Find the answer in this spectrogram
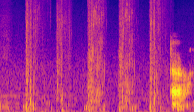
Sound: squelching footsteps

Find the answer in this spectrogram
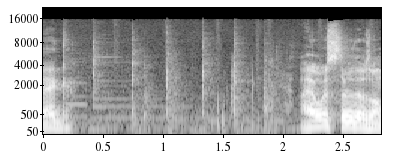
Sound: spoon tapping

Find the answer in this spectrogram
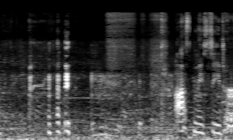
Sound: laughs

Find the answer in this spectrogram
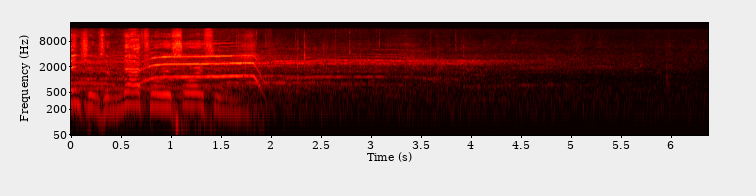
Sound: audience cheering and applauding

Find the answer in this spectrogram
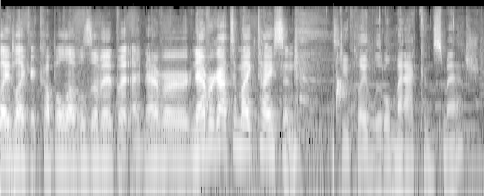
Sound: laughs

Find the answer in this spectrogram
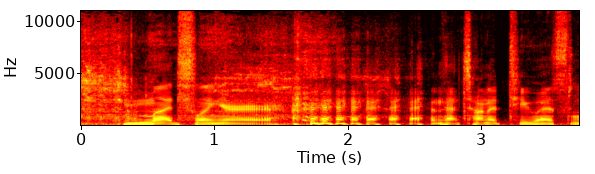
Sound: narrator chuckling

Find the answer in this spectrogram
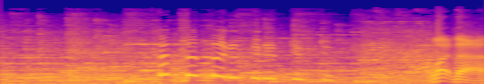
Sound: mimics beeping music; upbeat background music

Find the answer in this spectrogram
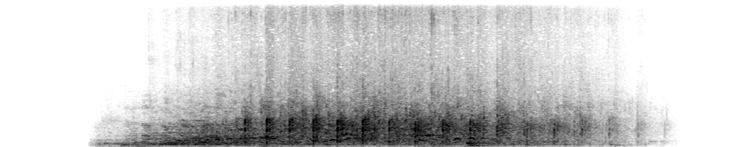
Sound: sound of applause and laugh

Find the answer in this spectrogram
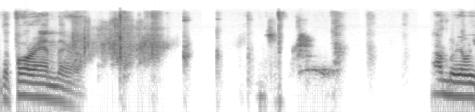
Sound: attendees applauding

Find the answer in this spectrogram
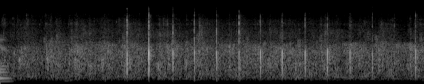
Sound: audience applauds

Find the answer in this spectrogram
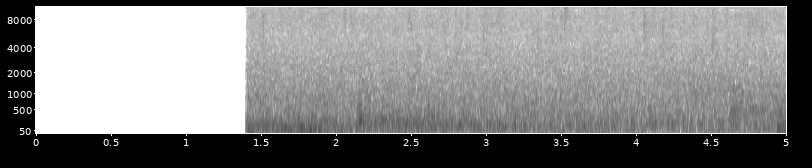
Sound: heavy rain

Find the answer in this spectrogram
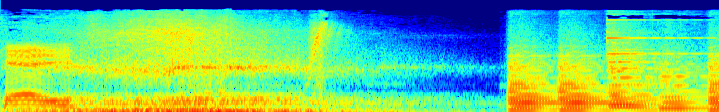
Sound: air whooshing; upbeat music

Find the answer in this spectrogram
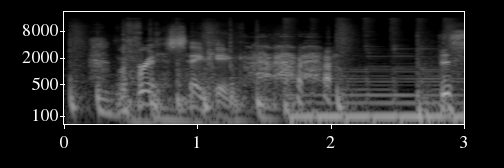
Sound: laughs

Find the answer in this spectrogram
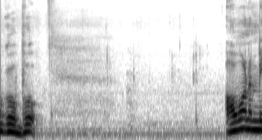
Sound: silence

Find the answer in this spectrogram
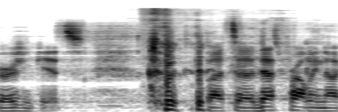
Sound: laughs

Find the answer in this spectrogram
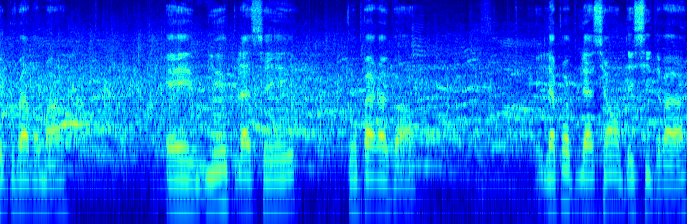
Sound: applause

